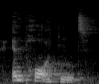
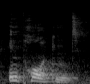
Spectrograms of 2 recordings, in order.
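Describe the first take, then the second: No difference in how they are said.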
